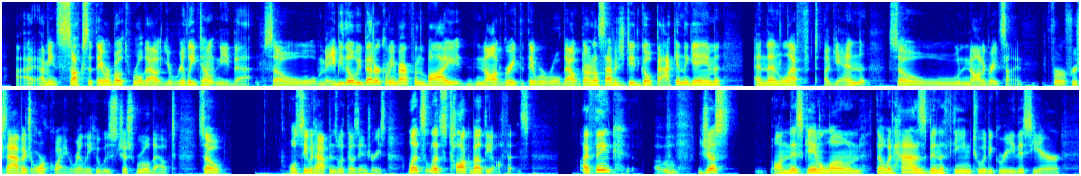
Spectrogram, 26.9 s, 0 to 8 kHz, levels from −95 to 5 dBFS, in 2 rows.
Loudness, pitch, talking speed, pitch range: -26 LUFS, 115 Hz, 205 wpm, 100-140 Hz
